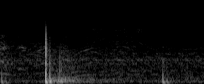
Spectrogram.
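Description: Fireworks going off over a crowd: one sharp, loud bang about half a second in and a fainter bang near the end, with people's voices in the crowd between them.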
